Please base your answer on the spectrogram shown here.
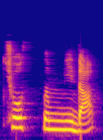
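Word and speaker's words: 좋습니다: Çosumnida. Burada da neydi? H'den sonra S gelmiş. O yüzden bu. Çosumnida.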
